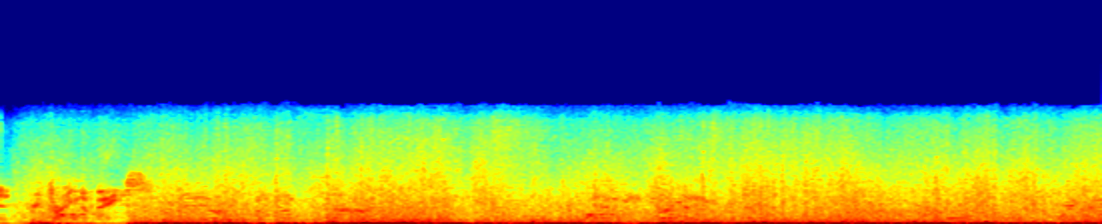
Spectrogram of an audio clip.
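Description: Explosions boom and gunfire rattles in a battle.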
